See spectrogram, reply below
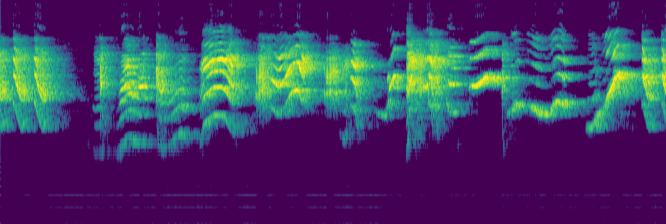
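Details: Parrot kept as a pet chattering indoors, running mimicked speech-like syllables together with whistled rising notes and warbling phrases in an almost unbroken stream over a faint constant hum.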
